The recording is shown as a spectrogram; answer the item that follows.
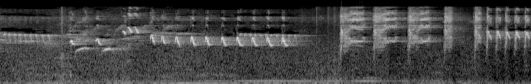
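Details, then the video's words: Loud song from a white-rumped shama, its full repertoire of mimicked material used to lure others of its kind: a rapid string of high, evenly repeated piping notes, then buzzy, chattering bursts in quick rhythmic groups. "Murai batu full materi,cocok buat pancingan murai batu lainnya"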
